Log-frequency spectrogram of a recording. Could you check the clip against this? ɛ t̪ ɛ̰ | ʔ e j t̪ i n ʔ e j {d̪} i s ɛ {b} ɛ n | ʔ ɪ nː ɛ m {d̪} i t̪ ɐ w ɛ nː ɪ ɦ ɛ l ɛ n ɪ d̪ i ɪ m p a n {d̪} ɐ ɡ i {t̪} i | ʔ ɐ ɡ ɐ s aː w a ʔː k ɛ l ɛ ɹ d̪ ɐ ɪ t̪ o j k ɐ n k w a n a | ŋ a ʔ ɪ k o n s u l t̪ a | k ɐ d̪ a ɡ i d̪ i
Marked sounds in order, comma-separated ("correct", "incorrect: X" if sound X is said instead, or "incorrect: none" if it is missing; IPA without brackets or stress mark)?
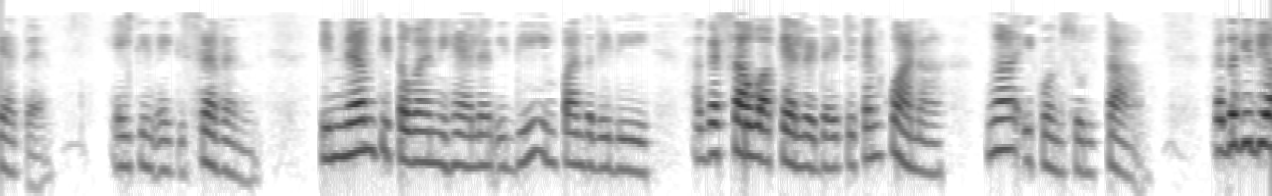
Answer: incorrect: t̪, incorrect: v, incorrect: t̪, correct, incorrect: d̪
